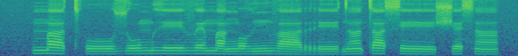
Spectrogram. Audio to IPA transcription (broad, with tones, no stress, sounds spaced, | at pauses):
m a˦˨ tʰ oː˨ z oː˦ m ɣ eː˦ v ɛ˦ m a˨ ŋ ɔ˦˨ ɣ ĩ˦ v aː˨ r eː˨ d ã˦ t a˦ s eː˦˨ ʃ ɛ˦ s ã˦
